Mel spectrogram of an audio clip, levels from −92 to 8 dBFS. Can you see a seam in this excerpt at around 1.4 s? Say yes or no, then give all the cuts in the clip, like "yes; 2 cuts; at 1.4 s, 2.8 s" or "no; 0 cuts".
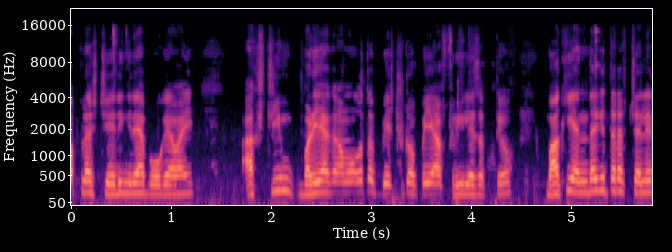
no; 0 cuts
